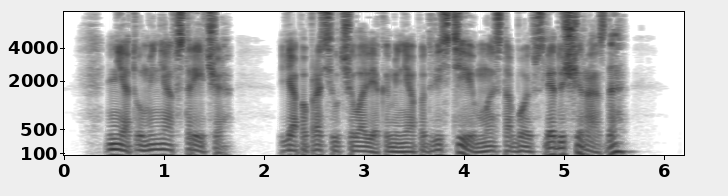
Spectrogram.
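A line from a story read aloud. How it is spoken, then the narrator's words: Mumbling. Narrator (Russian): бормотал Василий Васильевич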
